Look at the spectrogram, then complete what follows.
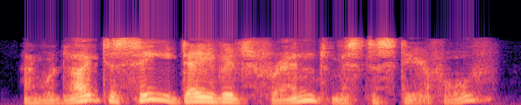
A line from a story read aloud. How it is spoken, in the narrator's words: said Peggotty kindly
